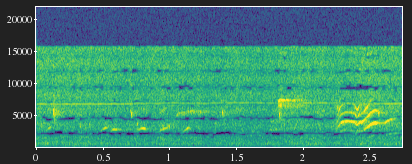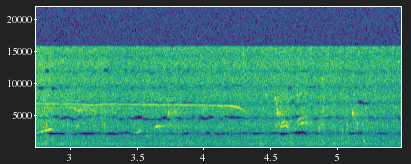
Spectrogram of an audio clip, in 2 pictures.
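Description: Near silence with a few faint bird chirps, a short cluster of them about two seconds in.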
